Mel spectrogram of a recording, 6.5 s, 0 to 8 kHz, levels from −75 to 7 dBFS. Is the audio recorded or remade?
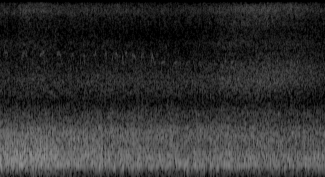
remade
